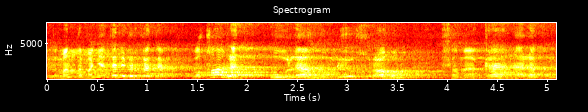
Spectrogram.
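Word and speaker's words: أولاهم: Tidak dibaca ulahum tapi ulahum. U-nya tetap dibaca panjang.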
